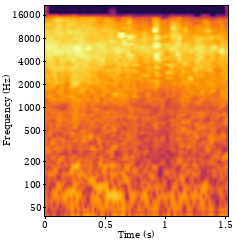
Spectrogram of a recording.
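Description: A heavy explosion sound effect: a dense, loud low-frequency boom with rumbling debris that fills the entire short moment, with no voices present.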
